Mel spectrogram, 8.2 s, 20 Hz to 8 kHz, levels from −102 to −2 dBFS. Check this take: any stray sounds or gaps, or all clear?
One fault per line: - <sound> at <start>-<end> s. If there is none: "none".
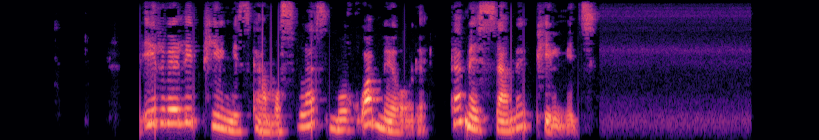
none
